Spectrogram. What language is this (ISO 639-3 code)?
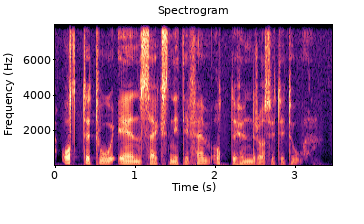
nor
